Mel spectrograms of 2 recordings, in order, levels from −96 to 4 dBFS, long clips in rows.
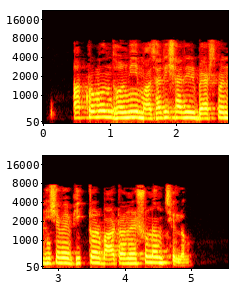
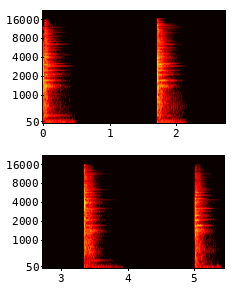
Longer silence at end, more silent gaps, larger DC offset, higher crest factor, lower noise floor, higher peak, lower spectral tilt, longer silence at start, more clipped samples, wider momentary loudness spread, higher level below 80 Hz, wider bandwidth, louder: first, 0.6 s vs 0.3 s; second, none vs 0.50-1.69 s, 2.17-3.33 s, 3.97-5.00 s; neither; second, 12 dB vs 34 dB; first, -78 dBFS vs -54 dBFS; about the same, -2 dBFS vs 0 dBFS; first, -5.5 dB/octave vs 1.5 dB/octave; first, 0.45 s vs 0 s; neither; second, 7 LU vs 16 LU; first, -52 dBFS vs -64 dBFS; second, 8 kHz vs 16 kHz; first, -12 LUFS vs -27 LUFS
